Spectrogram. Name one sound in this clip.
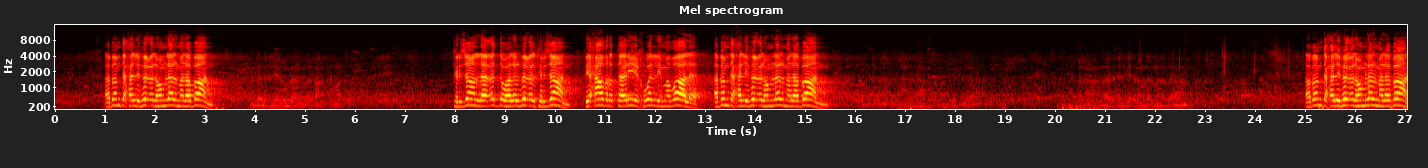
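A young man chants a poem loudly through a microphone, echoing in a large hall.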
